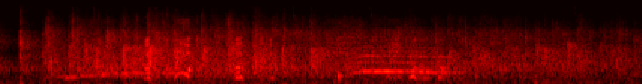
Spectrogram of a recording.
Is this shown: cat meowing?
no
